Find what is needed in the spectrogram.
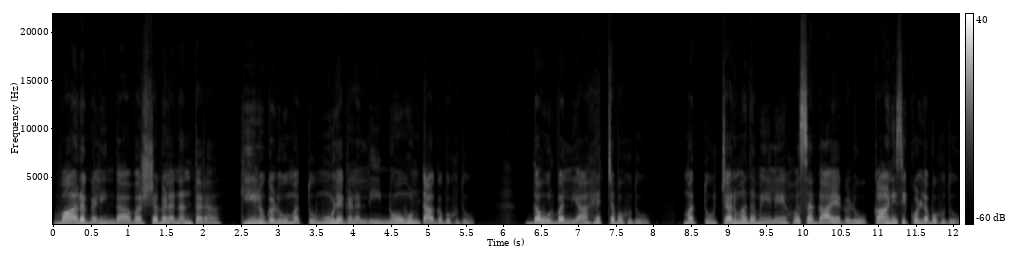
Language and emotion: Kannada, neutral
